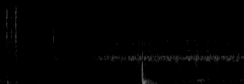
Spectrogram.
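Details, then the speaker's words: Citizen Automatic Super Titanium NH9120 watch, movement: faint scratchy clicks then thin steady whirr as rotor spins freely; somewhat noisy rotor winding, normal for this movement. "Jadi jangan terlalu percaya dengan angka yang dari film terus muffet ini sayangnya itu suara roadblock itu agak berisik"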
